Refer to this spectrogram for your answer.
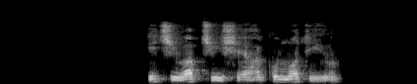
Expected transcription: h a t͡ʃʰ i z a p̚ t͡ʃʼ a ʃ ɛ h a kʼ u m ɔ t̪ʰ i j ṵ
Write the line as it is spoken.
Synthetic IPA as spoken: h i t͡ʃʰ i v a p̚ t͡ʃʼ i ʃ ɛ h a kʼ u m ɔ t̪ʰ i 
